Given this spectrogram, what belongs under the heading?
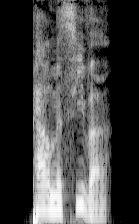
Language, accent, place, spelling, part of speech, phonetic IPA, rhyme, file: German, Germany, Berlin, permissiver, adjective, [ˌpɛʁmɪˈsiːvɐ], -iːvɐ, De-permissiver.ogg
- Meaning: 1. comparative degree of permissiv 2. inflection of permissiv: strong/mixed nominative masculine singular 3. inflection of permissiv: strong genitive/dative feminine singular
